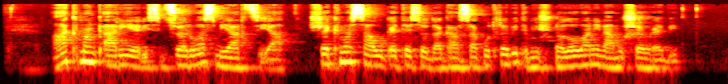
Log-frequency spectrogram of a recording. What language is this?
Georgian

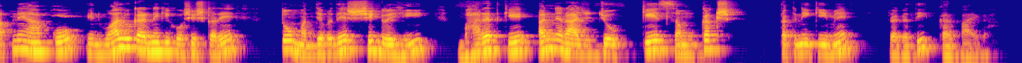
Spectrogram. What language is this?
Hindi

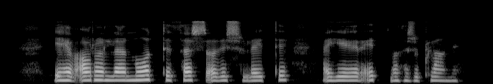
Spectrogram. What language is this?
Icelandic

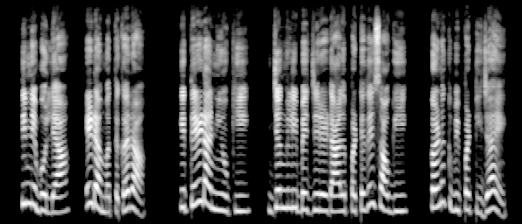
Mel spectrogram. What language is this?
Mandeali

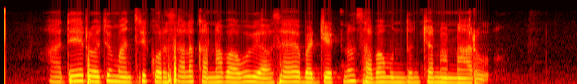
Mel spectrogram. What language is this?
Telugu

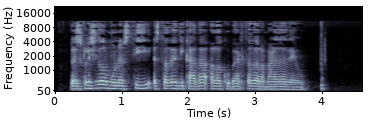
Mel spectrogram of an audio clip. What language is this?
Catalan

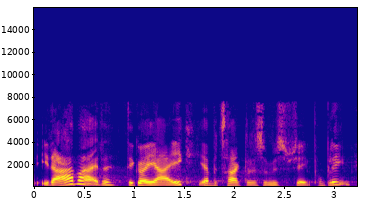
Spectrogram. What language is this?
Danish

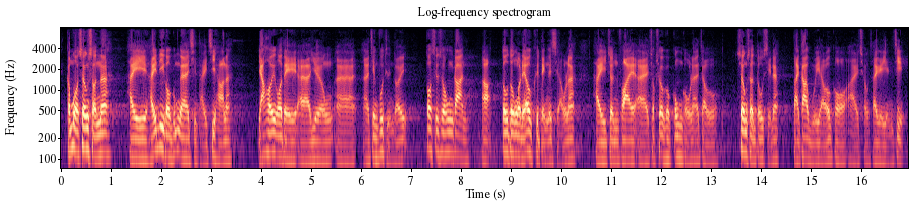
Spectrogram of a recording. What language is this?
Cantonese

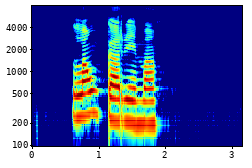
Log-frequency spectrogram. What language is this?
Icelandic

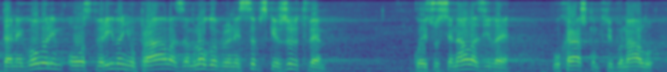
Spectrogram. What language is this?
Serbian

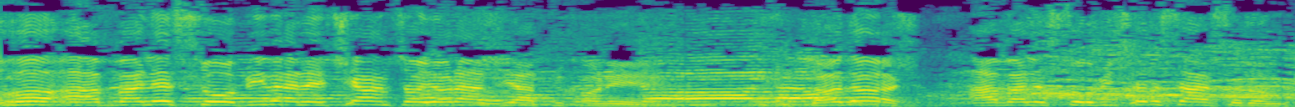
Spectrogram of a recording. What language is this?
Persian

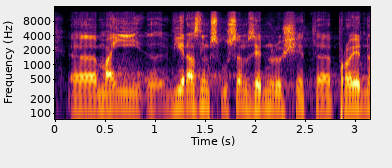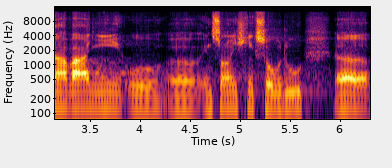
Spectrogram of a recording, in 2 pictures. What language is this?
Czech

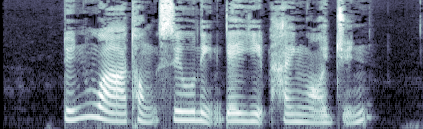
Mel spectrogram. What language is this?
Cantonese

